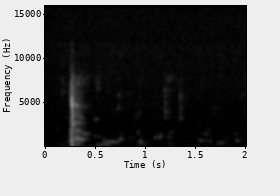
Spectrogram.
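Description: A person clearing their throat once, briefly, about a quarter second in.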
